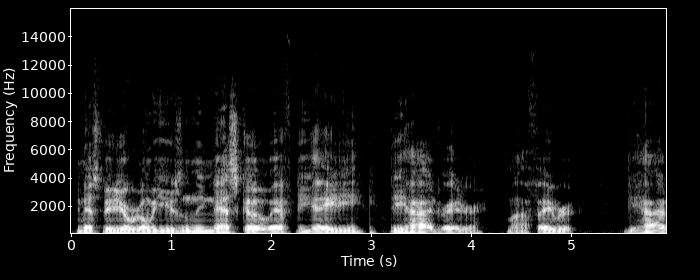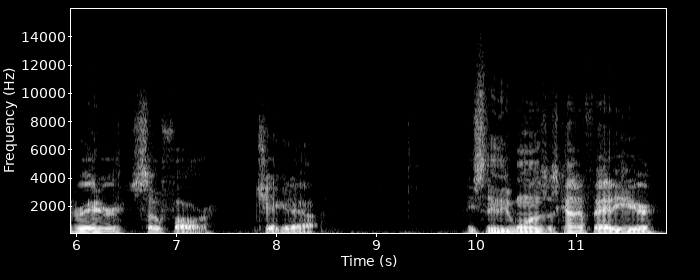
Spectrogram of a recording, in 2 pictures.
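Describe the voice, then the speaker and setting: A man's voice: on the low side, normal speed. A man giving a casual recipe demonstration as a cooking host, folksy and chatty, often half talking to himself.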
